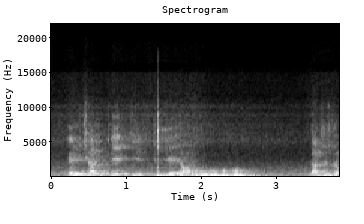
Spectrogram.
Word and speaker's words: hiketai: So that's why it will be pronounced as hiketai. H-I-K-E-T-A-I.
